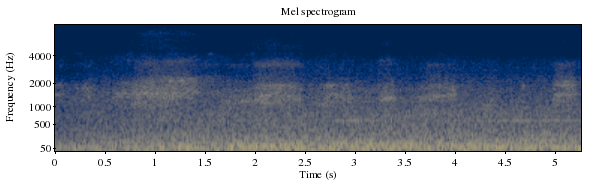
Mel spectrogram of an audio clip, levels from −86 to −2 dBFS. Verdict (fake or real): fake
